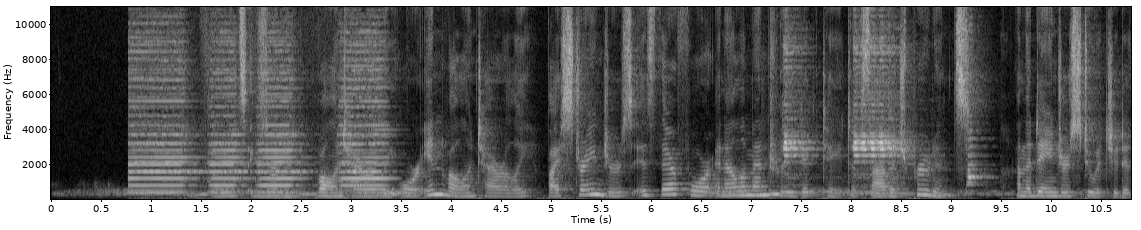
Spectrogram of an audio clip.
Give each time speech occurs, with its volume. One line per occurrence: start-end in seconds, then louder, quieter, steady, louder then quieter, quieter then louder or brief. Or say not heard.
1.4-10.7 steady.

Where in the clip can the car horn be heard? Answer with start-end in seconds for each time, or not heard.
0.8-3.4, 7.3-9.2.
